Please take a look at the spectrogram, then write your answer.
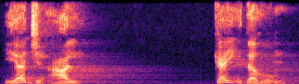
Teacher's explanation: یا لین یا ساکن سے پہلے زبر ہے اس لیے یا لین، اس کو نرم آواز کے جلدی پڑھیں گے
